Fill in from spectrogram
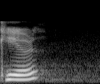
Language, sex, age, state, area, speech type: Goan Konkani, female, 30-45, Goa, rural, read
